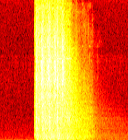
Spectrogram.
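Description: A short, loud burst of automatic gunfire in a Counter-Strike match on the Mirage map lasts about a second, then fades quickly.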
